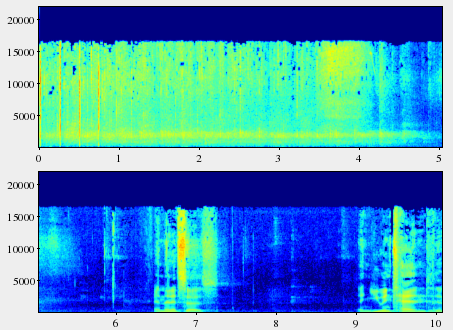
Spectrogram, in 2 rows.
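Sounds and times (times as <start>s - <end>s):
audience clapping: 0.0s - 5.2s
speech: 6.5s - 7.3s, 9.1s - 10.0s.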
